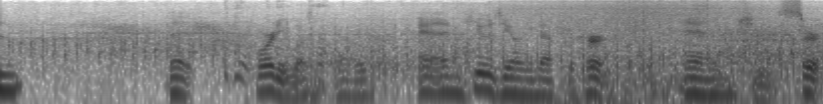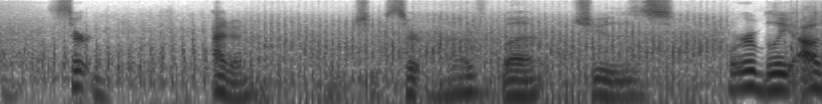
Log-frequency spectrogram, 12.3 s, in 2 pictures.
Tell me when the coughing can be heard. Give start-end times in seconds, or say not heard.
1.6-2.5.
